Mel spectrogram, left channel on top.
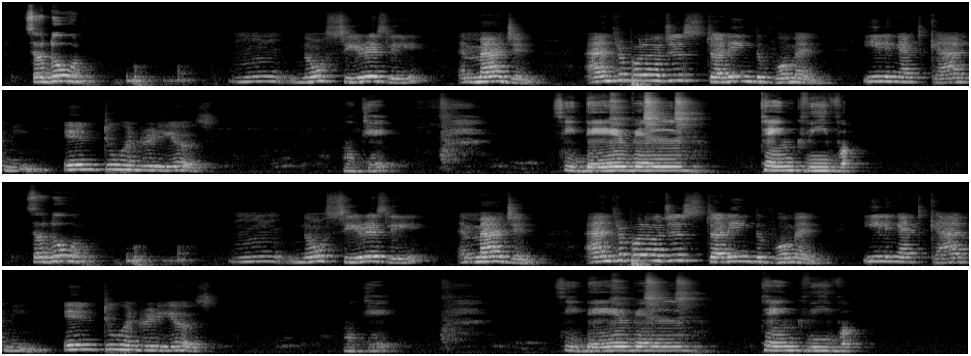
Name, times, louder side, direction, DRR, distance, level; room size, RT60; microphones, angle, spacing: voice 1, 0.2-0.9 13.1-13.6 14.1-14.5 15.2-16.7 17.3-18.1, left 5 dB, 70° left, 0.6 m, -22 dB
voice 2, 1.3-1.8 2.3-4.1 4.6-5.3 5.8-8.2 8.6-11.8, left 1 dB, 15° right, 1.5 m, -25 dB
4.5 x 3.8 x 2.7 m
head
